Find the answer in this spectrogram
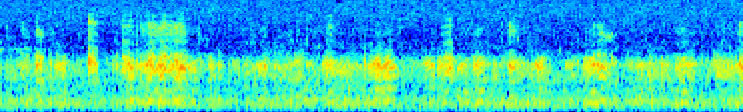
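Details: Wintering brent geese on the Bassin d'Arcachon at dusk on a rising tide, recorded with a parabolic microphone after returning from being flushed by a boat; short nasal calls in irregular bursts over a steady low background murmur.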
